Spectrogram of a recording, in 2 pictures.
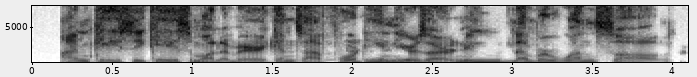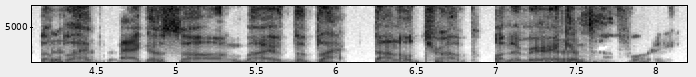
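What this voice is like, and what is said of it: Casey Kasem radio host impression. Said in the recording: “great impression”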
